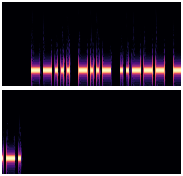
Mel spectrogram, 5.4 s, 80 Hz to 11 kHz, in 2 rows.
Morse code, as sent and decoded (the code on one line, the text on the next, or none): --... -..- ..--- --.
7X2G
